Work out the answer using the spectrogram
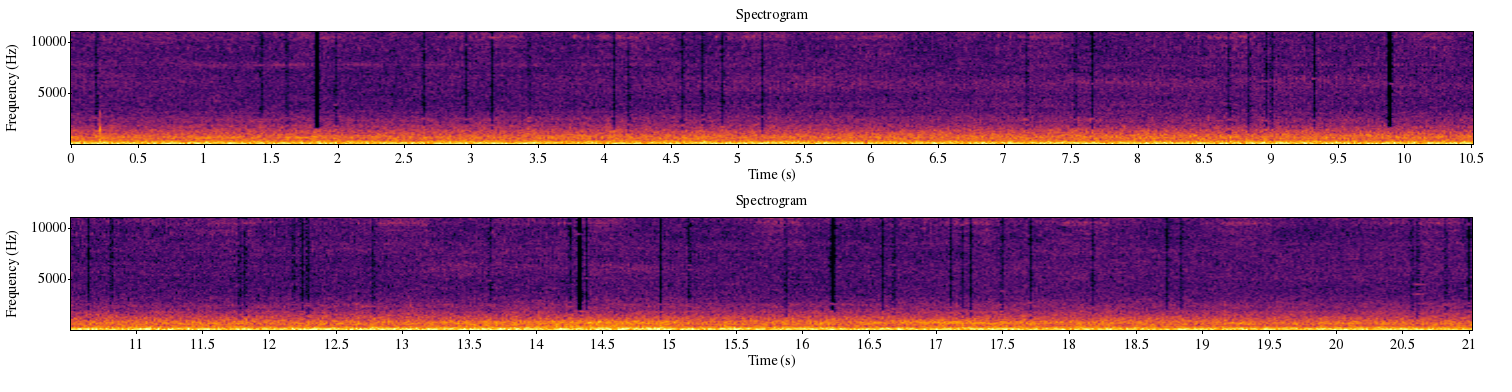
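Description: Train rolling past, a steady low rumble that holds at an even level throughout.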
